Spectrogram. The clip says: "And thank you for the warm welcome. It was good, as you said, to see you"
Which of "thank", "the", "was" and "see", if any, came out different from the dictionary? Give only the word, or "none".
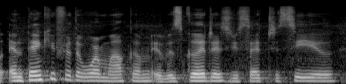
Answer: none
